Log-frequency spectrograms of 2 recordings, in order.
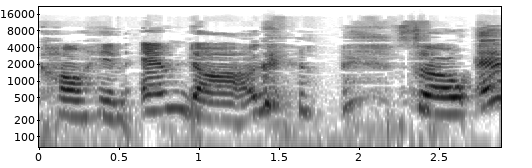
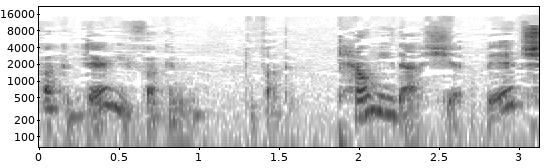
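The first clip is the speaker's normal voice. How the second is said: put-on whisper, disgusted and full of contempt; 3 semitones higher, 11 dB quieter than usual. Retelling what a boy said back after being threatened: imitating a disgusted boy.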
